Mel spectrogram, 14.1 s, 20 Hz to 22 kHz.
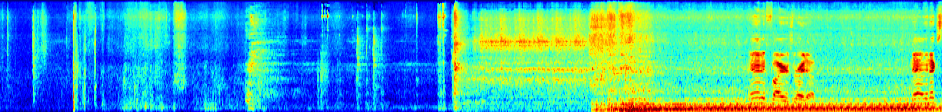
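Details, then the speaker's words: Fox-body Ford Mustang V8 (BBK intake, MSD ignition, mass air conversion) after replacing a bad starter solenoid that caused a single click; starter cranks briefly, catches at once, strong even idle, timing still needing adjustment. "I know it does need to be timed but starts right up and runs like a champ so that's what was wrong guys"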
